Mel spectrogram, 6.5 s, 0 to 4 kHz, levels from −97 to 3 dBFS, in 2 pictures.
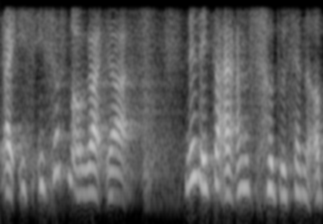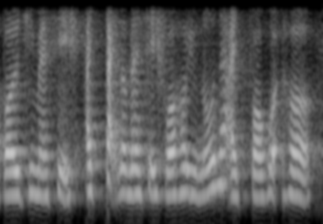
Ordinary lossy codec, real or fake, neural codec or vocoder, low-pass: none; fake; codec, 24 kHz, 0.9 kbps, DualCodec; 3.6 kHz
